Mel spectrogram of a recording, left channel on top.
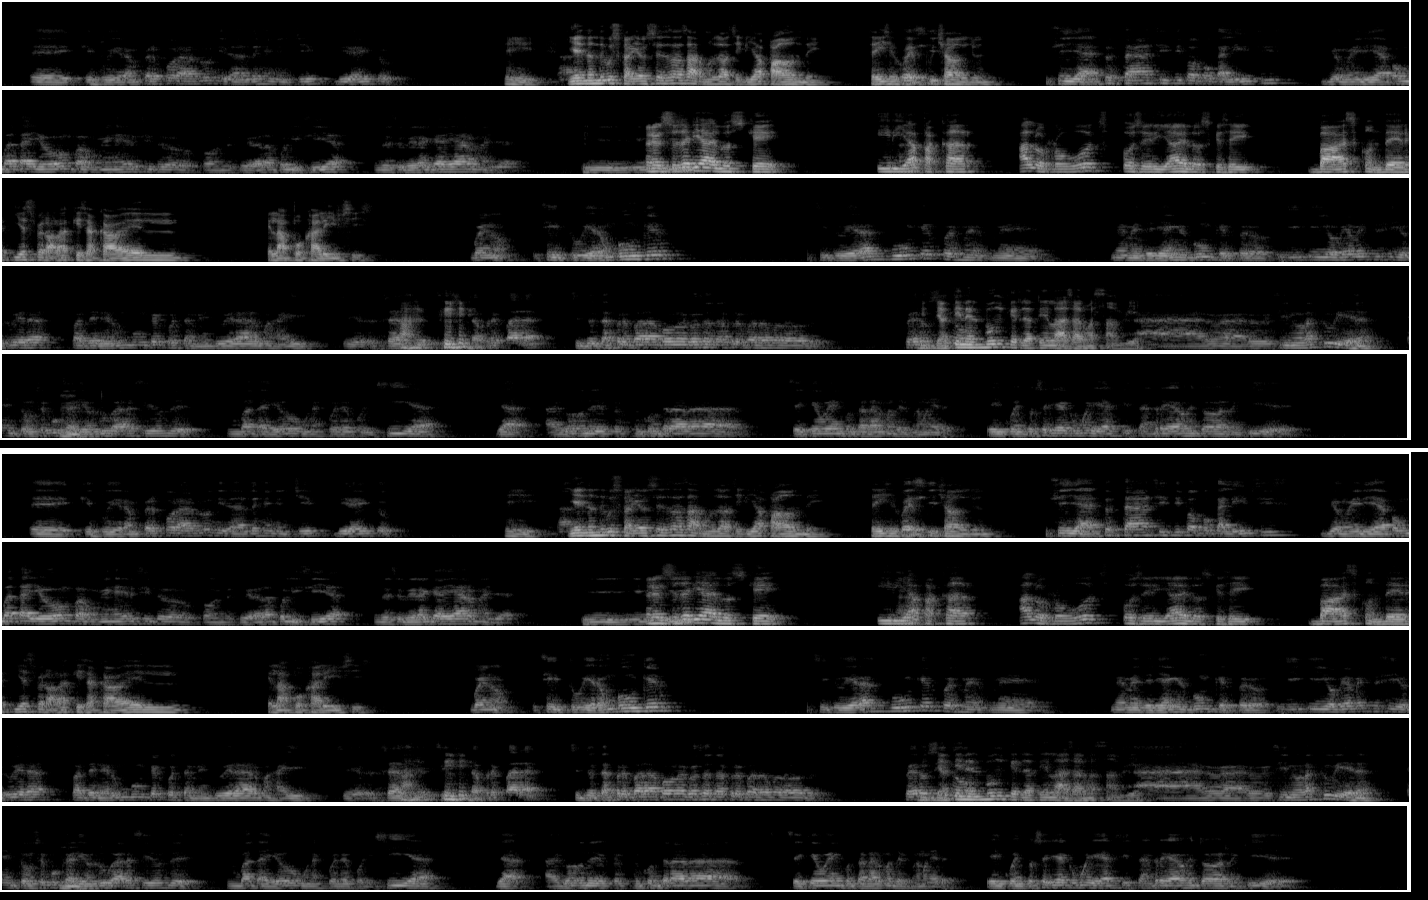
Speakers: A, on the right (about 80°); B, on the left (about 30°).
A: eh, que
B: Ujú.
A: pudieran perforarlos y darles en el chip directo.
B: Sí.
A: Ah,
B: ¿Y en dónde
A: mm,
B: buscaría usted esas armas? O sea, ¿se iría para dónde? Se dice, fue
A: Pues
B: puchado
A: si,
B: yo.
A: si ya esto está así tipo apocalipsis, yo me iría para un batallón, para un ejército, para donde estuviera la policía, donde supiera que hay armas ya. Y,
B: <laughs>
A: y,
B: Pero usted sería
A: y-
B: de los que iría
A: ajá.
B: a atacar a los robots o sería de los que se va a esconder y esperar a que se acabe el, el apocalipsis.
A: Bueno, si tuviera un búnker, si tuviera el búnker, pues me, me, me metería en el búnker, pero, y, y obviamente si yo tuviera, para tener un búnker, pues también tuviera armas ahí. Sí, o sea,
B: Ah,
A: si, si
B: <laughs>
A: estás preparado, si tú estás preparado para una cosa, estás preparado para la otra. Pero si
B: Ya
A: no,
B: tiene el búnker, ya tiene las armas también.
A: Claro, claro. Si no las tuviera,
B: Mm,
A: entonces buscaría
B: mm.
A: un lugar así donde un batallón, una escuela de policía, ya, algo donde yo encontrara, sé que voy a encontrar armas de alguna manera. El cuento sería cómo llegar si están regados en toda Barranquilla. ya.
